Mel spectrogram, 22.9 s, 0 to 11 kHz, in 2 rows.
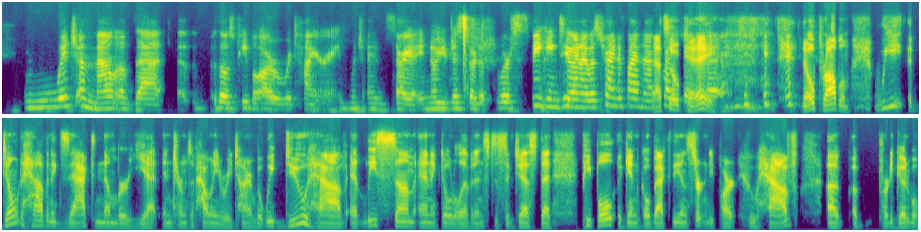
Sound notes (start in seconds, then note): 8.1 laughs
